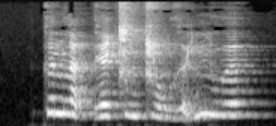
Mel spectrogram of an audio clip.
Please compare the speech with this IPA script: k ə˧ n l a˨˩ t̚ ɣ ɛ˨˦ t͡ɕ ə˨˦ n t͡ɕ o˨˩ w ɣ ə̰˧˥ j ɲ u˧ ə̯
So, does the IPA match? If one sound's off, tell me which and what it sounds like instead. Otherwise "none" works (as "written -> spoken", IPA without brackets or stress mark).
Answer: none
